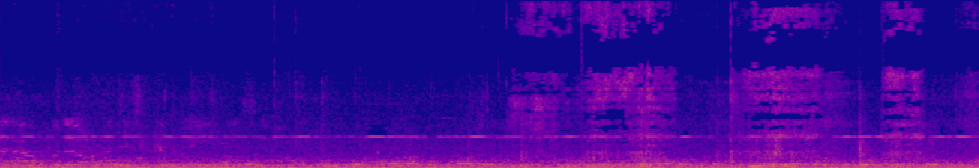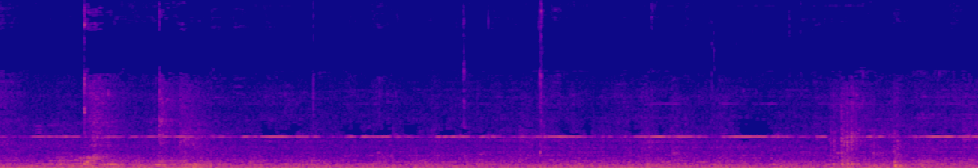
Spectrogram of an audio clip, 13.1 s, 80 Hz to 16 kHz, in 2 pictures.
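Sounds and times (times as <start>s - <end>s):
indoor hall background din: 0.0s - 13.0s.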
